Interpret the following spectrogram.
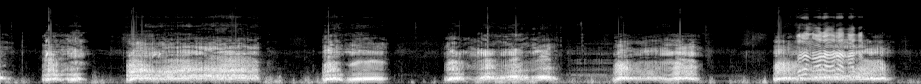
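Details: Desert camel giving six loud, throaty roaring bellows, each a rich harmonic groan lasting one to two seconds, separated by short quiet pauses, the last burst wavering and gurgling.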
